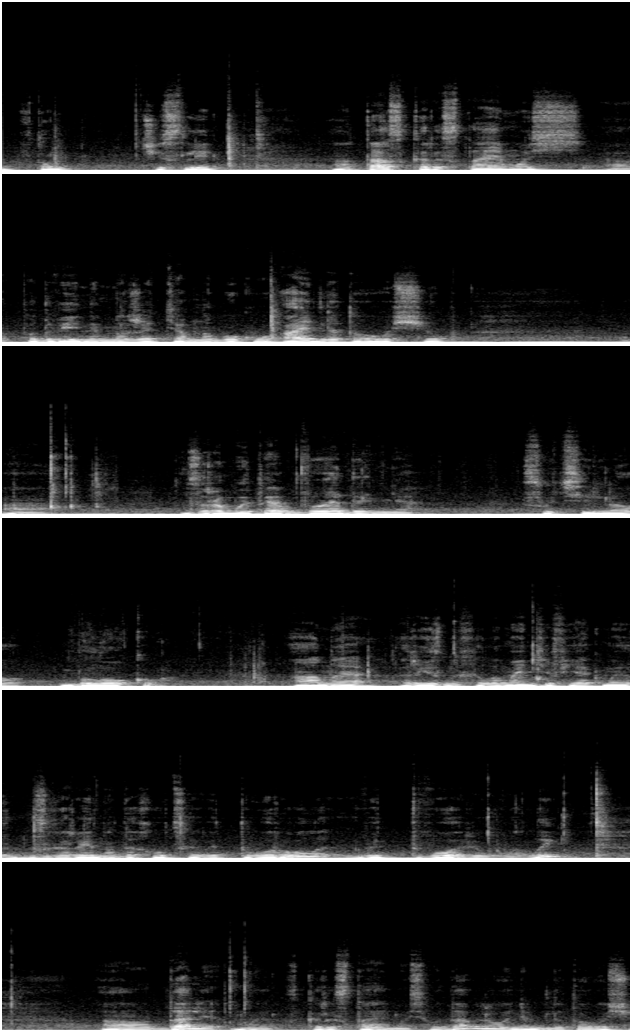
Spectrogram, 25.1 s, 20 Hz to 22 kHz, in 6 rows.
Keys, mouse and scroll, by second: 15.6-23.7 middle drag.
